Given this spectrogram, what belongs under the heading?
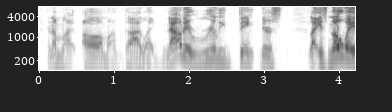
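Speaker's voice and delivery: ordinary delivery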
